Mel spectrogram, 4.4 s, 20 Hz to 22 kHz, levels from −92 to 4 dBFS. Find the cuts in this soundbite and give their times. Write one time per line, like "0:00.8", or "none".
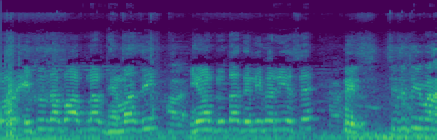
0:03.4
